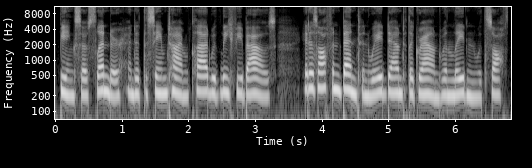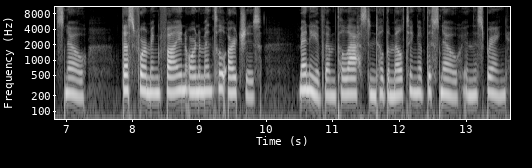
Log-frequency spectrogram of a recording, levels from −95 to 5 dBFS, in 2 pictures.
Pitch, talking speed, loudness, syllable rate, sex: 220 Hz, 200 wpm, -19 LUFS, 4.9 syllables/s, female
